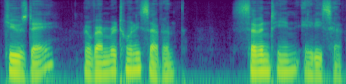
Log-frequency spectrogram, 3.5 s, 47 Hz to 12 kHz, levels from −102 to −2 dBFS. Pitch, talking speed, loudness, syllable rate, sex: 90 Hz, 120 wpm, -20 LUFS, 5.9 syllables/s, male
